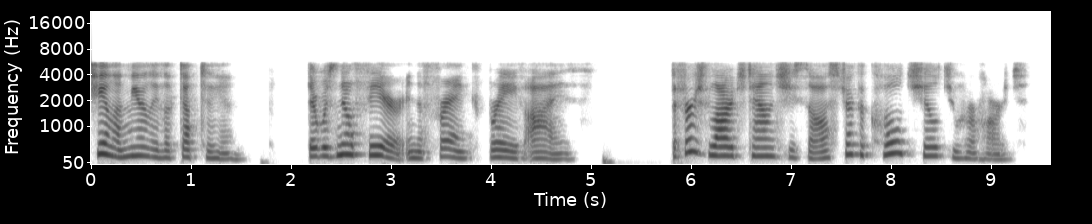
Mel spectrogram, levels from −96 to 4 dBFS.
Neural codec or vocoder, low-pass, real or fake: autoencoder, 48 kHz, 32 numbers a frame, DAC-VAE, trained on Japanese speech; 5.4 kHz; fake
